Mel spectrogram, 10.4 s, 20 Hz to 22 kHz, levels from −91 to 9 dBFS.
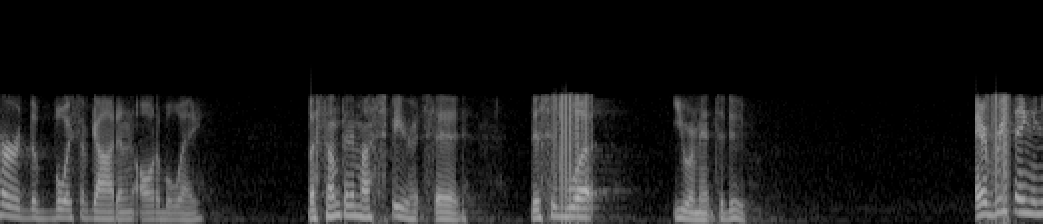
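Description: From 5.50 to 5.92 s and again from 9.86 to 10.10 s, bit errors on the digital phone line flip individual samples, adding sharp crackling ticks over the telephone-band speech.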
